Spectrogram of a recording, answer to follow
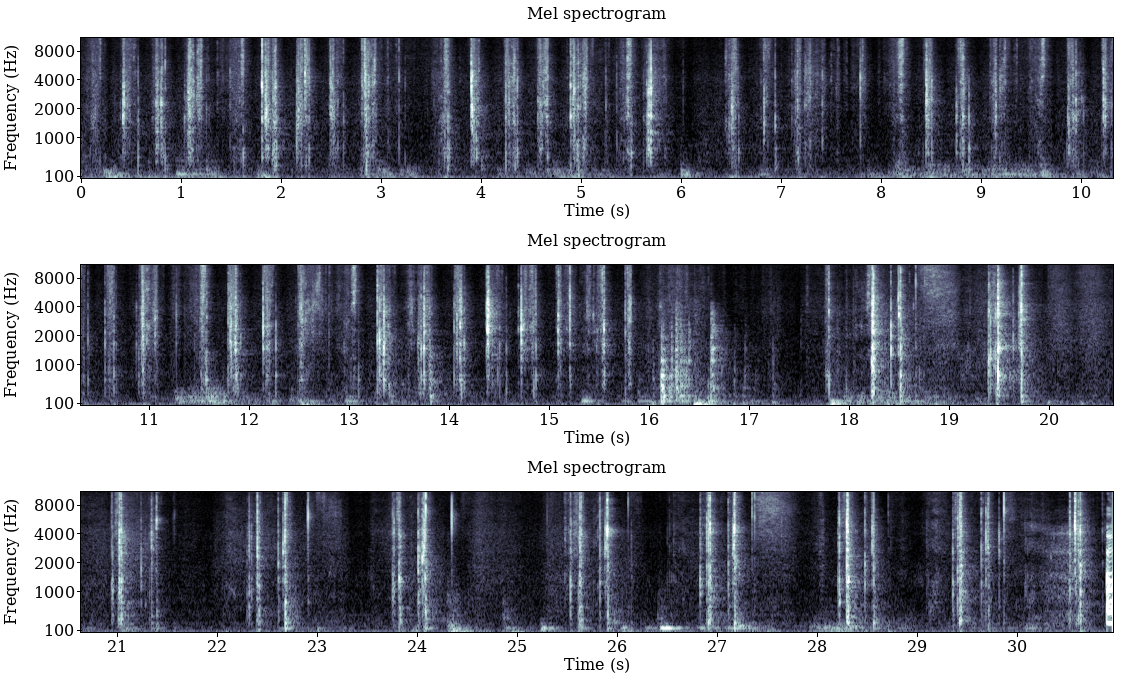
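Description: A deck of tarot cards being shuffled by hand: quick patters of small card clicks and riffles in irregular runs, with short pauses between them. Later on the cards are dealt out onto a marble tabletop.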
